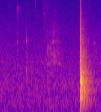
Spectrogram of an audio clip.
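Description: A single sharp knock with a short ring about one and a half seconds in, as a hand tool is set down on the workbench, after a couple of faint ticks.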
